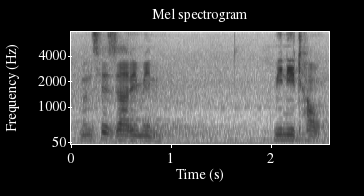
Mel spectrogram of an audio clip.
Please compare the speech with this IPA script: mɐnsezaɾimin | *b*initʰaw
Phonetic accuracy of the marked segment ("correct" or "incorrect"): incorrect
